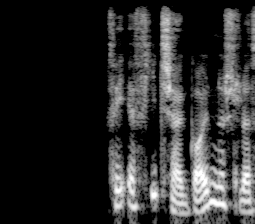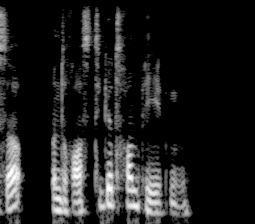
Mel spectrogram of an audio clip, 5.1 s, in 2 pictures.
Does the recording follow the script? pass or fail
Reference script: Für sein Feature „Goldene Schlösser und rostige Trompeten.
fail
